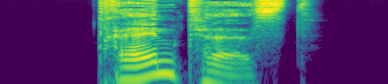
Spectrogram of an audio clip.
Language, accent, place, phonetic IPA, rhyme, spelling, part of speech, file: German, Germany, Berlin, [ˈtʁɛːntəst], -ɛːntəst, träntest, verb, De-träntest.ogg
- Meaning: inflection of tränen: 1. second-person singular preterite 2. second-person singular subjunctive II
